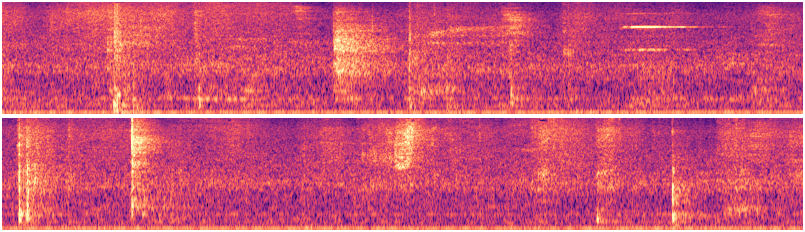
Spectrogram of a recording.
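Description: A cardboard box lid slides and knocks as it is opened.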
